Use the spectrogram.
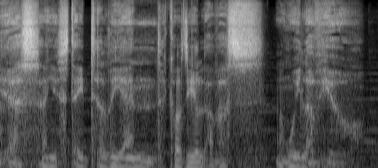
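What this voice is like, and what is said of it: Creepy character voice. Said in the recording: “I'm talking with this creepy voice ... Sound a little bit like Geralt”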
